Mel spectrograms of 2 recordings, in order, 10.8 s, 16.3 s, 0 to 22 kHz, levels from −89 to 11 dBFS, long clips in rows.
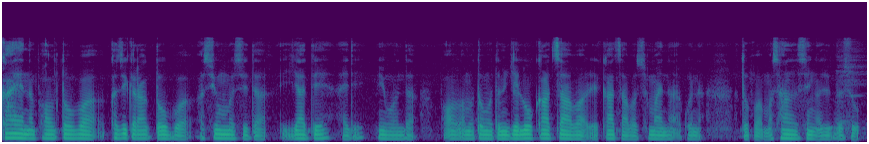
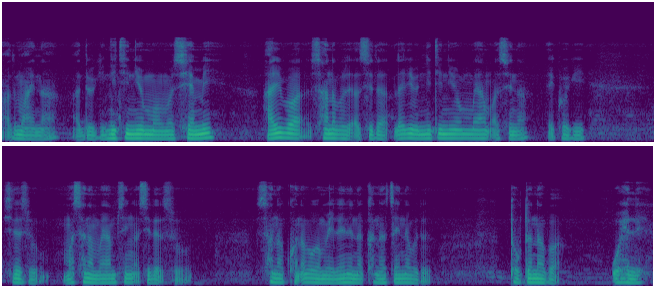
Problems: none marked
